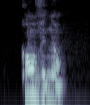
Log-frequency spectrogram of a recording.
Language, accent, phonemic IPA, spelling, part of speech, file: French, Canada, /kɔ̃v.nɔ̃/, convenons, verb, LL-Q150 (fra)-convenons.wav
- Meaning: inflection of convenir: 1. first-person plural present indicative 2. first-person plural imperative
